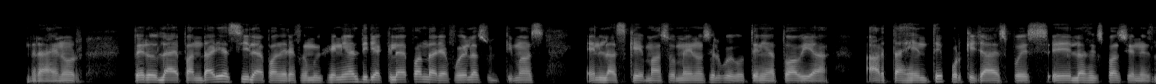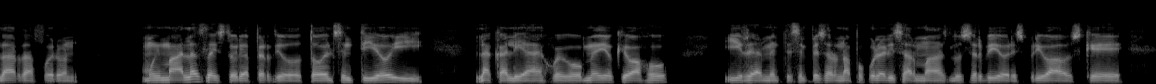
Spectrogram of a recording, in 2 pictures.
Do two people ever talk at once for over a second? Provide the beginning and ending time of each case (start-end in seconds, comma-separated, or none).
none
